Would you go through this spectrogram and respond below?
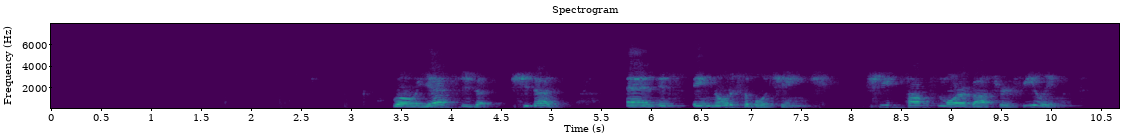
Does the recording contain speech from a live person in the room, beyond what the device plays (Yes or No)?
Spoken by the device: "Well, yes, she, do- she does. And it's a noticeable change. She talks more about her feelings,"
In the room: No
